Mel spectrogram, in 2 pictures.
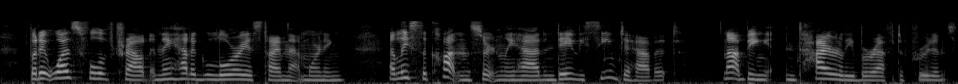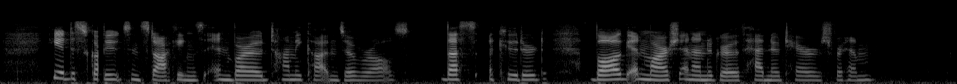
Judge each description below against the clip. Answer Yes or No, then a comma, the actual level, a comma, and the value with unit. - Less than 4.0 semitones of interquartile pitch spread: Yes, average, 2.9 semitones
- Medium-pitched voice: No, high, 210 Hz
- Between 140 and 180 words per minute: Yes, average, 170 wpm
